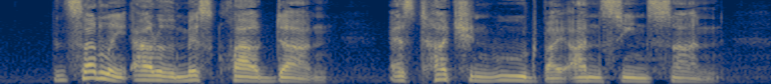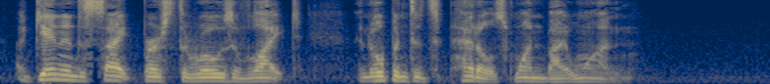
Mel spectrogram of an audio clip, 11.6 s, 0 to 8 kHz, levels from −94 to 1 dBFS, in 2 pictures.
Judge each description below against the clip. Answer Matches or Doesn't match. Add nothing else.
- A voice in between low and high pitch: Doesn't match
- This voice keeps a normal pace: Matches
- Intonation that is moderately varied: Matches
